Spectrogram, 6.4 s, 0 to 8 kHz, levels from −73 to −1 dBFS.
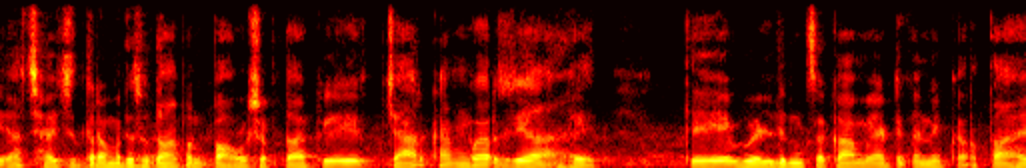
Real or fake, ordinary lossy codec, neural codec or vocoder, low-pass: fake; none; codec, 16 kHz, 2 kbps, FreqCodec, larger model; none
